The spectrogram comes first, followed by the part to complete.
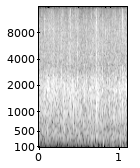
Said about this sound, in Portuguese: Vamos aplaudir forte, gente, por favor.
